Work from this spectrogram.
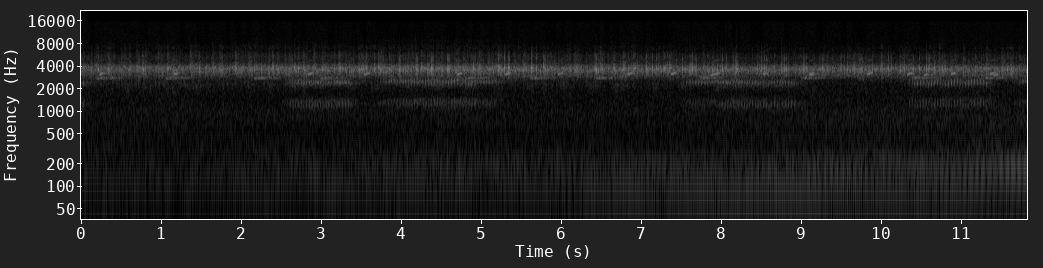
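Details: Tree frogs at night in a backwoods swamp of North Carolina: a piercing continuous trill with drawn-out, two-toned droning calls arriving in groups of three or four, and faint low hums below.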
